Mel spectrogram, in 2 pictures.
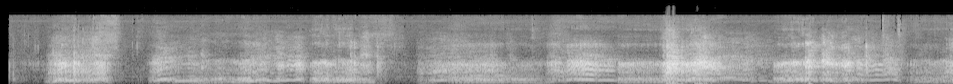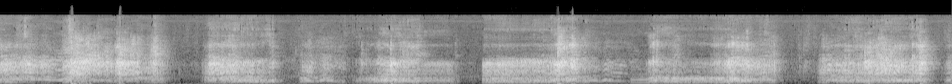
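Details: Two Jack Russell Terriers, Casper and Dylan, play fighting over a Buzz Lightyear toy; continuous rough growling in bursts, rising and falling every second or two with brief pauses, indoors.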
